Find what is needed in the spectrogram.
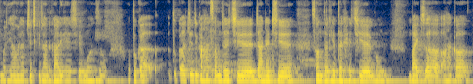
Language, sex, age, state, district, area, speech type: Maithili, male, 18-30, Bihar, Darbhanga, rural, spontaneous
